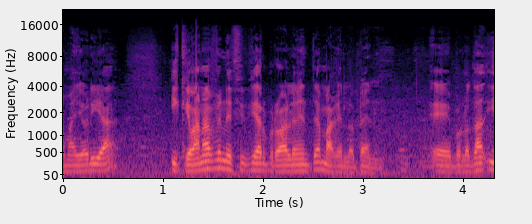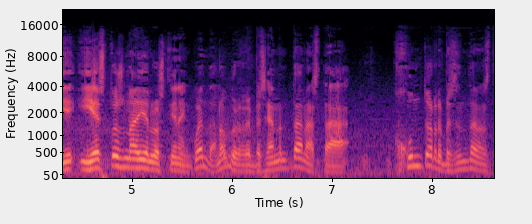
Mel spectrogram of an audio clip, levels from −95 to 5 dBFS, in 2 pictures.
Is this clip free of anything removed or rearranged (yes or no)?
yes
